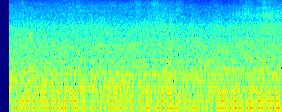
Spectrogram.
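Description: Steady low rumble of distant road traffic, even in level throughout, with no clear club strike standing out.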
